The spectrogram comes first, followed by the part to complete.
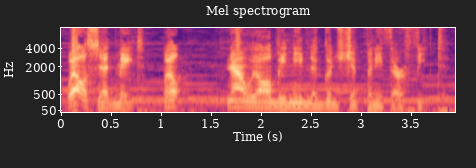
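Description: A man voicing a scrawny, featherless male parrot with loud, chirpy pirate talk. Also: mid-range voice, animated, moderate pace. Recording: narration with music underneath.

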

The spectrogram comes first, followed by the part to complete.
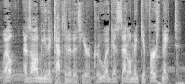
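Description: A man voicing a kindly, rough-spoken pirate with a folksy pirate dialect. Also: mid-range voice, a little fast, pushed and bright, lightly acted. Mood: gruffly kind. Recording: narration with music underneath.

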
